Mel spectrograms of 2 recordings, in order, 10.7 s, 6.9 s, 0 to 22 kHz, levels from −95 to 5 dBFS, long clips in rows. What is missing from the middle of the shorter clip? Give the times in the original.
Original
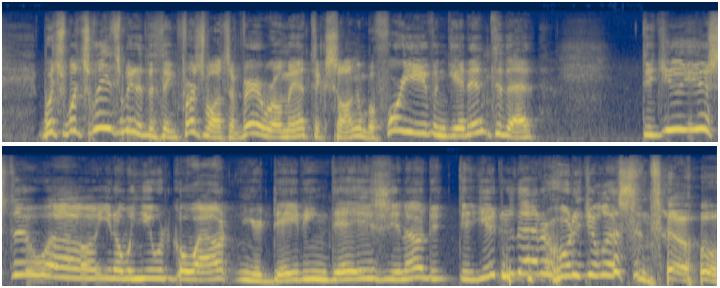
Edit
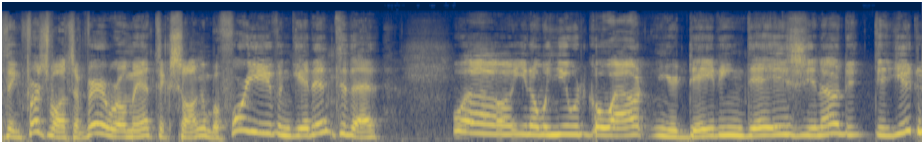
0:04.6-0:05.6

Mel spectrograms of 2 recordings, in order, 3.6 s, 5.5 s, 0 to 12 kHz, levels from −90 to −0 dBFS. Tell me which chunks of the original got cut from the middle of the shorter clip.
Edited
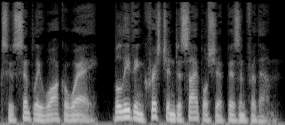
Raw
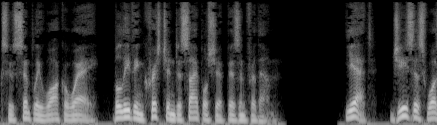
none

